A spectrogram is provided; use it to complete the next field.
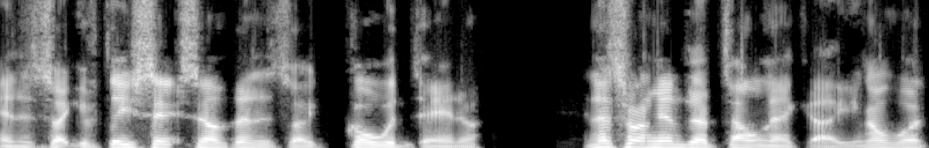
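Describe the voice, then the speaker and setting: Talking at a very fast pace with a Boston accent, a man comes through in a dry, close sound with no echo. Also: medium pitch for a man, ordinary pitch variation. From Boston area, US. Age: 60s. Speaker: sports media personality and cancer survivor. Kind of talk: podcast interview. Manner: casual, conversational.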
